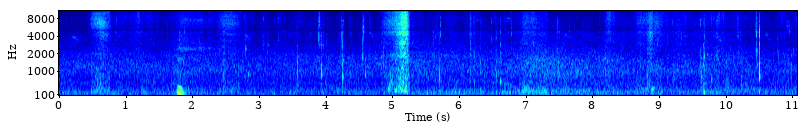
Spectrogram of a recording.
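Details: Two pigs rooting and snuffling, with a few sharp, breathy sneeze bursts, the loudest near the middle.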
